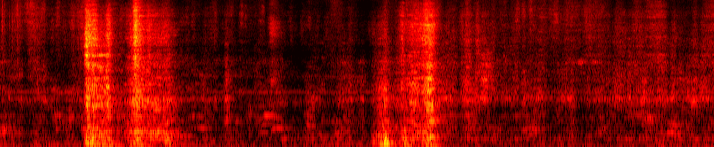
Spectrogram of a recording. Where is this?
in a kitchen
